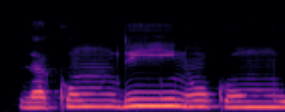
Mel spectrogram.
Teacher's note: ولا اینجا هم مد منفصل انتم اخفا عابدون ع مد طبیعی بدون مد طبیعی ما اینجا هم مد منفصل اعبد قلقله و آیت آخر لکم دینکم ولی دین. لکم دینکم اظهار شفوی میم روشن خوانده می شود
